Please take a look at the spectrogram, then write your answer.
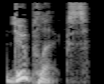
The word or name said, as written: duplex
